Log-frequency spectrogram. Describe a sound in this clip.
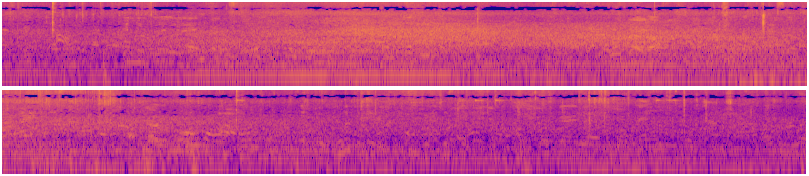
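A crowd of adults chatter nearby outdoors.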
